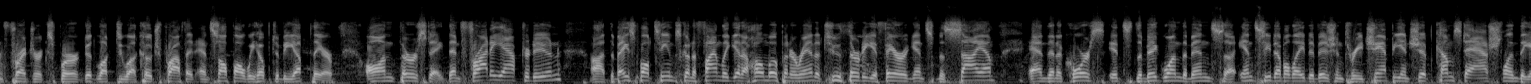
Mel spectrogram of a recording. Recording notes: Live from SportsPage Grille Ashland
